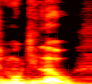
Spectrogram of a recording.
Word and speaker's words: Mogilev: en masa en Mogilev.</i> En rumano, se pronuncia Mogileu.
